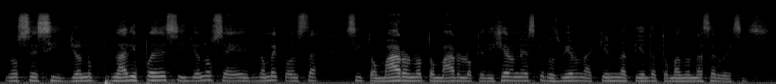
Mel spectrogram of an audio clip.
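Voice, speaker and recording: Male pastor, middle-aged, emotional sermon, repeats himself, loud and soft swings. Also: fairly high pitch, level tone, fairly quick, hardly any pauses. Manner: emotional, repeats words, dramatic swings in loudness. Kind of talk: sermon with storytelling.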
